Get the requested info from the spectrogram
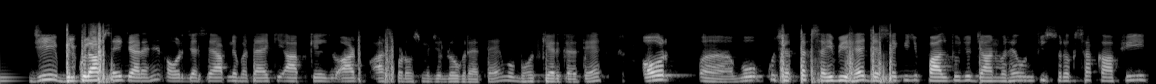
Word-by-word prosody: जी, 160 Hz, +6 st, -3 dB
बिल्कुल 170 Hz, +4 st, +7 dB
आप 190 Hz, -, +13 dB
सही 185 Hz, +1 st, +1 dB
कह 180 Hz, -3 st, +2 dB
रहे 160 Hz, 0 st, -4 dB
हैं 220 Hz, -, -10 dB
और 160 Hz, 0 st, -3 dB
जैसे 165 Hz, +1 st, -6 dB
आपने 160 Hz, +2 st, -2 dB
बताया 155 Hz, -1 st, -4 dB
कि 170 Hz, -, -9 dB
आपके 155 Hz, +1 st, -5 dB
जो 150 Hz, -, -10 dB
आठ 150 Hz, -, -1 dB, 0.2 s
आस-पड़ोस 135 Hz, -2 st, -5 dB
में 135 Hz, -, -11 dB
जो 135 Hz, +1 st, -9 dB
लोग 135 Hz, 0 st, -5 dB
रहते 125 Hz, +1 st, -8 dB
हैं 140 Hz, -, -6 dB
वो 180 Hz, 0 st, -7 dB
बहुत 145 Hz, -2 st, -8 dB
केयर 140 Hz, -2 st, 0 dB
करते 125 Hz, +2 st, -6 dB
हैं 165 Hz, +5 st, -4 dB, 0.5 s
और 215 Hz, +3 st, +6 dB, 0.3 s
अ, 130 Hz, -4 st, -4 dB
वो 175 Hz, +6 st, -2 dB
कुछ 215 Hz, -3 st, -6 dB
हद 180 Hz, -, -1 dB
तक 215 Hz, -, +2 dB
सही 175 Hz, 0 st, +3 dB
भी 185 Hz, 0 st, +5 dB
है 185 Hz, +3 st, +6 dB
जैसे 175 Hz, +1 st, +2 dB
कि 195 Hz, +2 st, -10 dB
जो 200 Hz, -, -10 dB
पालतू 170 Hz, +1 st, +4 dB
जो 190 Hz, +1 st, -4 dB
जानवर 160 Hz, -1 st, -2 dB
है 170 Hz, -, -3 dB
उनकी 180 Hz, +2 st, -7 dB
सुरक्षा 175 Hz, 0 st, -8 dB
काफ़ी 175 Hz, +4 st, -4 dB
165 Hz, 235 wpm, -21 LUFS, 150-180 Hz, 0.5 s, आप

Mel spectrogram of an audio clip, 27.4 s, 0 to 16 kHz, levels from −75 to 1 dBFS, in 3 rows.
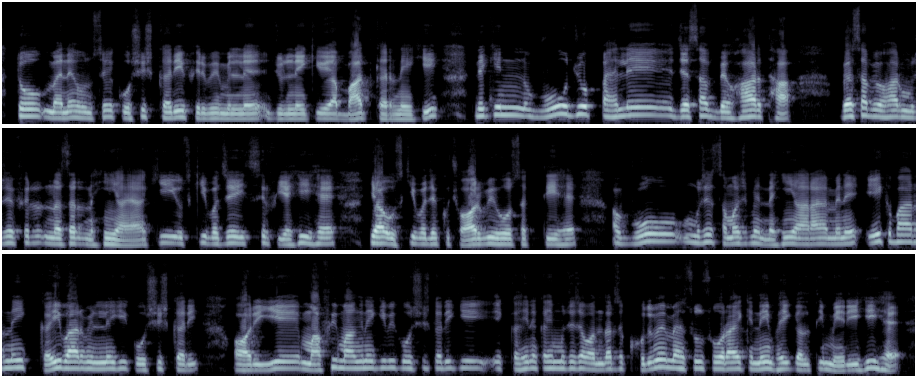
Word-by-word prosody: तो 170 Hz, -1 st, +3 dB
मैंने 130 Hz, +2 st, +2 dB
उनसे 140 Hz, +2 st, -2 dB
कोशिश 135 Hz, +4 st, -4 dB
करी 140 Hz, +2 st, +2 dB
फिर 125 Hz, -2 st, -1 dB
भी 120 Hz, +1 st, -1 dB
मिलने-जुलने 115 Hz, 0 st, 0 dB
की 115 Hz, +2 st, -2 dB
या 115 Hz, -, +4 dB
बात 120 Hz, 0 st, +4 dB
करने 105 Hz, -1 st, 0 dB
की। 165 Hz, -, -1 dB, 0.4 s
लेकिन 195 Hz, +2 st, +1 dB
वो 170 Hz, +7 st, +2 dB
जो 210 Hz, 0 st, +5 dB, 0.2 s
पहले 185 Hz, +3 st, 0 dB
जैसा 155 Hz, +3 st, +1 dB
व्यवहार 145 Hz, +1 st, +3 dB
था 115 Hz, -3 st, +2 dB, 0.5 s
वैसा 160 Hz, +3 st, +5 dB
व्यवहार 155 Hz, -3 st, +1 dB
मुझे 150 Hz, +1 st, -1 dB
फिर 155 Hz, +1 st, -6 dB, 0.2 s
नज़र 135 Hz, +2 st, +2 dB
नहीं 120 Hz, +2 st, 0 dB
आया। 105 Hz, +1 st, 0 dB
कि 155 Hz, 0 st, -2 dB
उसकी 145 Hz, +3 st, -5 dB
वज़ह 145 Hz, +1 st, 0 dB
सिर्फ़ 155 Hz, -2 st, -6 dB
यही 120 Hz, +6 st, 0 dB
है 135 Hz, 0 st, +1 dB, 0.4 s
या 150 Hz, -2 st, +9 dB
उसकी 140 Hz, +2 st, 0 dB
वज़ह 135 Hz, -1 st, 0 dB
कुछ 130 Hz, -, -14 dB
और 125 Hz, +2 st, +6 dB
भी 140 Hz, +2 st, +1 dB
हो 130 Hz, -1 st, +3 dB
सकती 125 Hz, 0 st, -4 dB
है। 125 Hz, +2 st, -1 dB, 0.4 s
अब 140 Hz, -3 st, -4 dB
वो 160 Hz, +6 st, +2 dB, 0.4 s
मुझे 165 Hz, +3 st, -2 dB
समझ 140 Hz, -3 st, -1 dB
में 150 Hz, -, 0 dB
नहीं 120 Hz, +4 st, -1 dB
आ 130 Hz, -, +2 dB
रहा 130 Hz, +1 st, +2 dB
है। 135 Hz, -, 0 dB
मैंने 135 Hz, +3 st, 0 dB, 0.2 s
एक 185 Hz, +1 st, -1 dB
बार 175 Hz, -1 st, +1 dB
नहीं 180 Hz, +1 st, +1 dB, 0.2 s
कई 150 Hz, +8 st, +3 dB
बार 165 Hz, -1 st, +5 dB
मिलने 155 Hz, 0 st, +2 dB
की 160 Hz, -, -4 dB
कोशिश 140 Hz, +3 st, -4 dB
करी 130 Hz, +1 st, -2 dB, 0.4 s
और 125 Hz, 0 st, +5 dB
ये 160 Hz, +6 st, +1 dB
माफ़ी 130 Hz, +5 st, +2 dB
माँगने 165 Hz, +1 st, +1 dB
की 175 Hz, +1 st, -6 dB
भी 180 Hz, -, -4 dB
कोशिश 160 Hz, +1 st, -6 dB
करी 165 Hz, 0 st, -3 dB
कि 175 Hz, +1 st, -8 dB, 0.3 s
ये 160 Hz, -, -5 dB
कहीं 145 Hz, +3 st, -2 dB
न 165 Hz, -, -1 dB
कहीं 165 Hz, 0 st, -2 dB
मुझे 160 Hz, 0 st, -2 dB
जब 160 Hz, -2 st, +1 dB
अंदर 140 Hz, +2 st, +1 dB
से 155 Hz, +1 st, -7 dB, 0.2 s
ख़ुद 135 Hz, -, -2 dB
में 190 Hz, +1 st, +4 dB
महसूस 165 Hz, -2 st, 0 dB
हो 155 Hz, 0 st, +4 dB
रहा 155 Hz, 0 st, +5 dB
है 155 Hz, -, +3 dB
कि 155 Hz, 0 st, -6 dB
नहीं 150 Hz, +2 st, +3 dB
भाई 145 Hz, +2 st, 0 dB
गलती 130 Hz, +4 st, -1 dB
मेरी 125 Hz, +4 st, +1 dB
ही 170 Hz, -, +2 dB
है -, -, 0 dB
150 Hz, 200 wpm, -23 LUFS, 130-160 Hz, 0.5 s, या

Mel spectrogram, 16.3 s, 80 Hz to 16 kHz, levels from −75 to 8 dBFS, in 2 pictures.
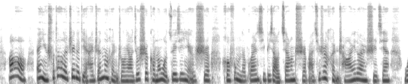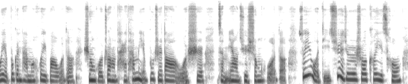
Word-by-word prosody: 哦， 305 Hz, -8 st, +4 dB, 0.2 s
哎， -, -, 0 dB
你 250 Hz, -7 st, +8 dB
说 275 Hz, +8 st, -2 dB
到 355 Hz, +1 st, -1 dB
了 285 Hz, -, +5 dB
这 310 Hz, +5 st, +1 dB
个 270 Hz, -3 st, +3 dB
点 170 Hz, -7 st, -2 dB
还 185 Hz, +1 st, -3 dB
真 240 Hz, +7 st, 0 dB
的 290 Hz, -, +4 dB
很 215 Hz, -8 st, -2 dB
重 180 Hz, 0 st, -4 dB
要， 175 Hz, 0 st, -1 dB
就 215 Hz, -, -2 dB
是 235 Hz, +1 st, -1 dB
可 210 Hz, -, -2 dB
能 205 Hz, +3 st, +4 dB
我 210 Hz, -5 st, +2 dB
最 215 Hz, +4 st, -1 dB
近 220 Hz, 0 st, -1 dB
也 195 Hz, -, -1 dB
是 190 Hz, +1 st, 0 dB, 0.2 s
和 200 Hz, -, 0 dB
父 245 Hz, +5 st, -5 dB
母 215 Hz, -4 st, +4 dB
的 175 Hz, -, -5 dB
关 200 Hz, +4 st, -1 dB
系 210 Hz, -1 st, -3 dB
比 195 Hz, -, -3 dB
较 185 Hz, -7 st, 0 dB
僵 195 Hz, +5 st, +2 dB
持 185 Hz, -3 st, -2 dB
吧。 -, -, -5 dB
其 190 Hz, +6 st, -6 dB
实 265 Hz, +2 st, +2 dB
很 210 Hz, -5 st, -3 dB
长 180 Hz, +2 st, -1 dB
一 -, -, +3 dB
段 215 Hz, -4 st, +2 dB
时 180 Hz, -2 st, -3 dB
间， 190 Hz, 0 st, -1 dB, 0.3 s
我 200 Hz, +2 st, 0 dB
也 200 Hz, -, +2 dB
不 220 Hz, +5 st, -4 dB
跟 205 Hz, -2 st, 0 dB
他 190 Hz, -3 st, -2 dB
们 180 Hz, 0 st, +1 dB
汇 190 Hz, 0 st, -2 dB
报 180 Hz, -1 st, -1 dB
我 -, -, -5 dB
的 165 Hz, +2 st, -4 dB, 0.2 s
生 200 Hz, -1 st, +4 dB
活 170 Hz, -3 st, -2 dB
状 190 Hz, +1 st, +1 dB
态， 185 Hz, 0 st, -4 dB
他 230 Hz, +4 st, -3 dB
们 235 Hz, -1 st, +5 dB
也 225 Hz, -, -2 dB
不 230 Hz, +3 st, -5 dB
知 195 Hz, -2 st, -2 dB
道 190 Hz, -2 st, +2 dB
我 -, -, -2 dB
是 175 Hz, -1 st, +1 dB, 0.3 s
怎 185 Hz, -1 st, 0 dB
么 220 Hz, -, -1 dB
样 190 Hz, -2 st, +3 dB
去 185 Hz, -1 st, -1 dB
生 180 Hz, +3 st, 0 dB
活 195 Hz, +4 st, -4 dB
的。 -, -, -4 dB, 0.2 s
所 330 Hz, -, +3 dB
以 385 Hz, -, +3 dB
我 340 Hz, -, +2 dB
的 -, -, -5 dB
确 345 Hz, -4 st, +3 dB
就 230 Hz, -2 st, +1 dB
是 225 Hz, 0 st, +3 dB
说 220 Hz, 0 st, +1 dB
可 215 Hz, +1 st, -3 dB
以 205 Hz, -2 st, +3 dB
从 180 Hz, 0 st, -1 dB
200 Hz, 305 characters per minute, -22 LUFS, 185-225 Hz, 0.3 s, 你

